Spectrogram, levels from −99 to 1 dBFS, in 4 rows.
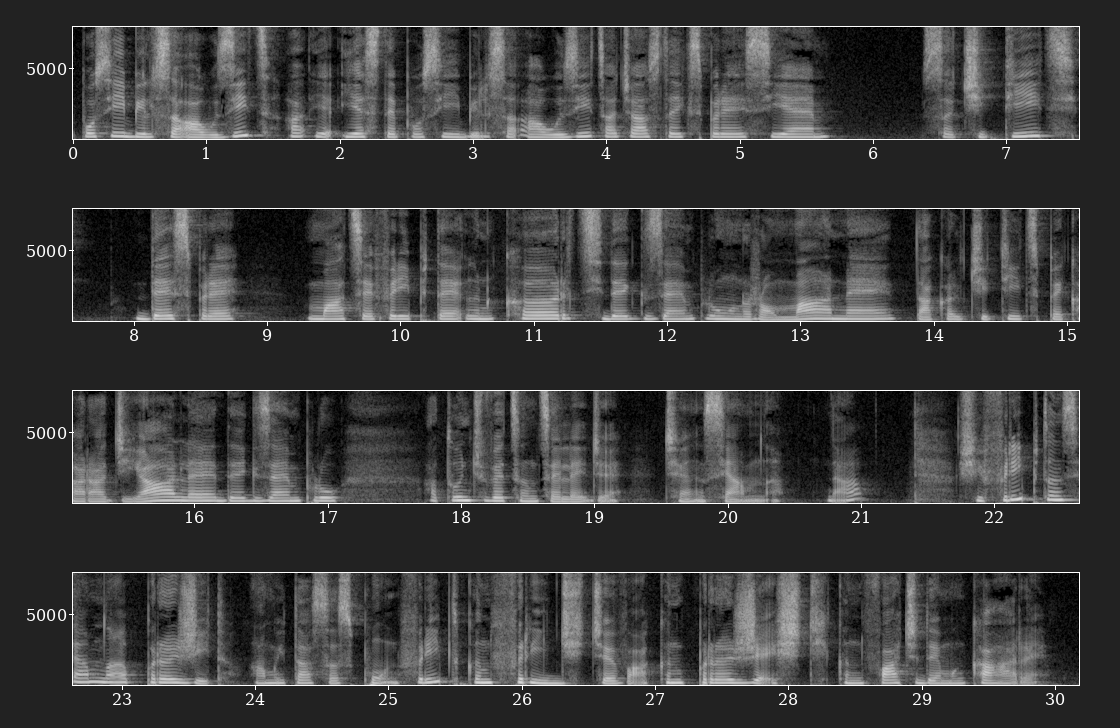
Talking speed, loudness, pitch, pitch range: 100 wpm, -27 LUFS, 210 Hz, 195-230 Hz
